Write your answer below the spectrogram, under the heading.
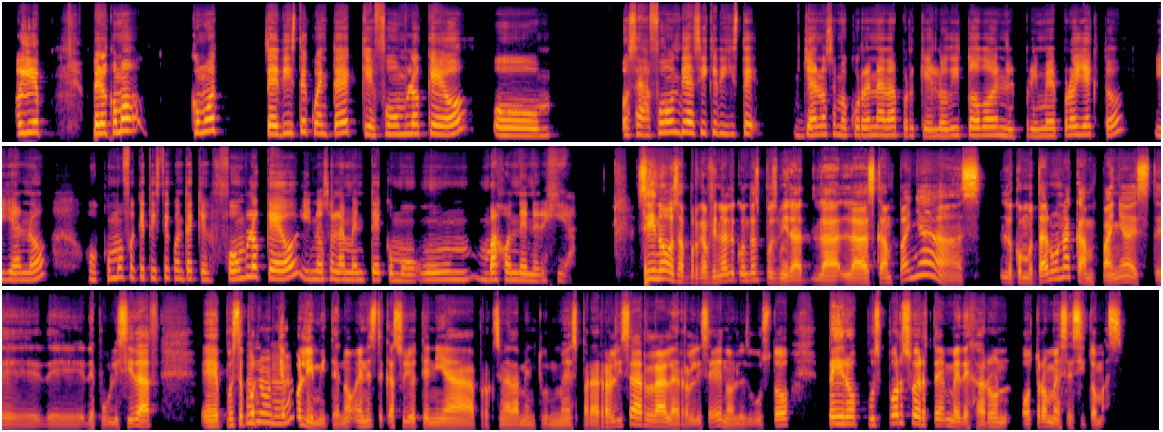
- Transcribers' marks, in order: chuckle
- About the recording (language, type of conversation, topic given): Spanish, podcast, ¿Cómo usas el fracaso como trampolín creativo?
